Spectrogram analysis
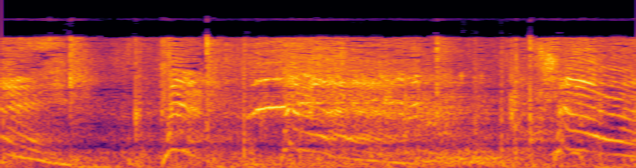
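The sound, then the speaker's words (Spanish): Horses neighing as they are whipped to go faster across a bridge: several loud, shrill whinnies with sweeping, falling pitch overlap one another in quick succession. “fustiga a los caballos para acelerar la marcha.”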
